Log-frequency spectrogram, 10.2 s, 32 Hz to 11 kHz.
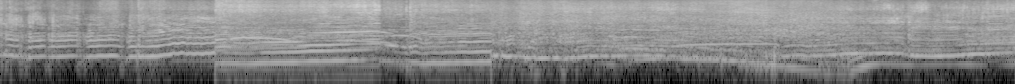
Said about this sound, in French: voici la Peugeot 205 Turbo 16 Evolution, qui est littéralement la reine des rallyes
